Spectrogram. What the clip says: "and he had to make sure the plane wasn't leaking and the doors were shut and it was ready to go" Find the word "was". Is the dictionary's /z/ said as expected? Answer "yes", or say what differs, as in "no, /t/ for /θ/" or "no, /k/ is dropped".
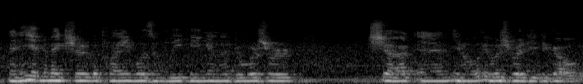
yes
